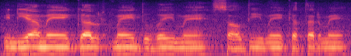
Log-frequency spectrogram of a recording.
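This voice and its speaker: A man's voice: lowish voice, monotone, unhurried, slight background noise. A man giving a short promotional introduction for a training course, in a salesy tone. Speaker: institute promoter.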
